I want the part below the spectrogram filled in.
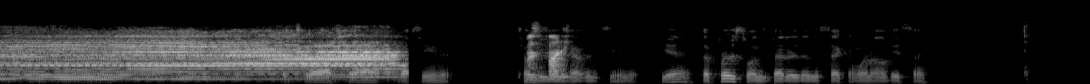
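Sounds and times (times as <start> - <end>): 
train whistle blowing a steady chord: 0.0 - 4.1
speech: 4.2 - 4.6, 5.2 - 9.4.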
